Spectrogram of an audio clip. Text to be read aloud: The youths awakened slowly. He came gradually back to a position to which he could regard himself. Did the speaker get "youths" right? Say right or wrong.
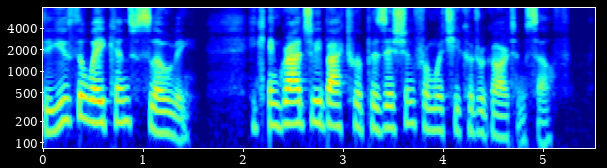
wrong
